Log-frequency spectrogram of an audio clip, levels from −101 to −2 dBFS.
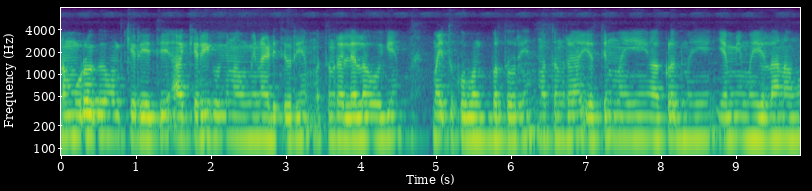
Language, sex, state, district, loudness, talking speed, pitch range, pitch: Kannada, male, Karnataka, Belgaum, -18 LUFS, 145 wpm, 135-140 Hz, 135 Hz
